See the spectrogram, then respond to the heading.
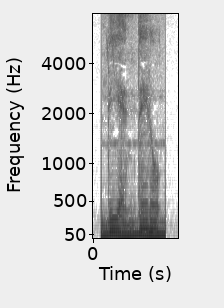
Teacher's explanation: En el límite entre dos palabras, a veces omitimos una vocal. En este caso, la A fue omitida por completo.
